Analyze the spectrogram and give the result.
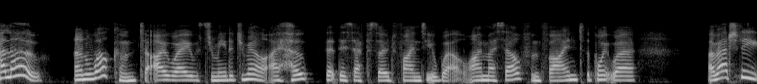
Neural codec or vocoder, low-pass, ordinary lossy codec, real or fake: none; 7.2 kHz; AAC, 48 kbps; real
